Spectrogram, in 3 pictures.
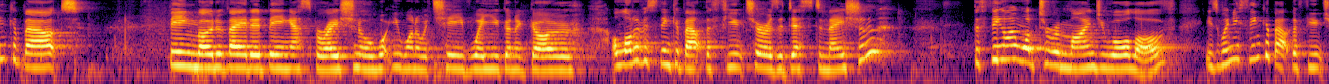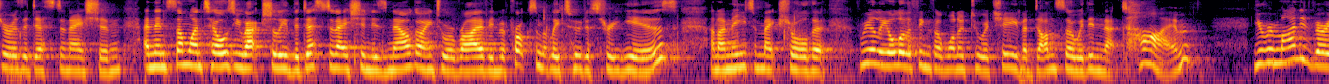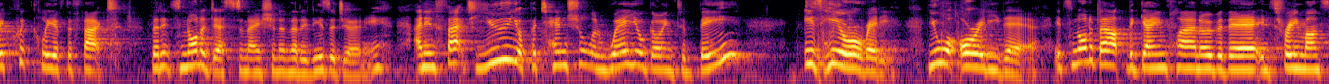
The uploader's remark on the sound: recorded live at REBar Camp 2018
